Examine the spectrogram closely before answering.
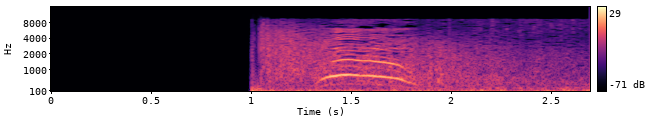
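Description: A fiery explosion roars loudly.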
